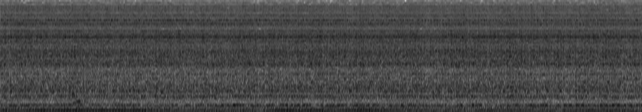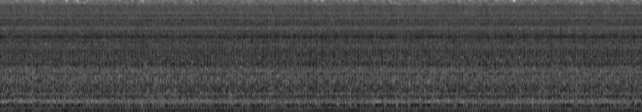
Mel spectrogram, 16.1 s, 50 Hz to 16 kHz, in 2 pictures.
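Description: Toyota 2E four-cylinder engine idling steadily through an Aisan carburetor with the air cleaner off. It is warming up from a cold start on its electric automatic choke.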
